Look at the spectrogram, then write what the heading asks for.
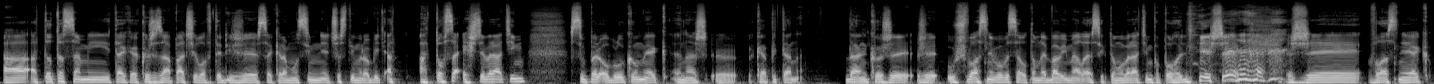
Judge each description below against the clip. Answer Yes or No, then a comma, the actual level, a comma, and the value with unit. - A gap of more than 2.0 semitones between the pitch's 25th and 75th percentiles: Yes, narrow, 2.4 semitones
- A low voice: Yes, low, 105 Hz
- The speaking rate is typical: No, fast, 200 wpm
